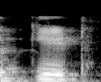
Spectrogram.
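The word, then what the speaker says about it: get: कि गेट जी ईटी अब देखो बच्चों जी के बाद ई आ रहा है तो जी के बाद ई आ रहा तो जी को तो ज पढ़ना चाहिए लेकिन इसको हम ज ज का उच्चारण ना करके हम ग का करते हैं तो यह हो जाएगा गेट अब आपके मन में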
